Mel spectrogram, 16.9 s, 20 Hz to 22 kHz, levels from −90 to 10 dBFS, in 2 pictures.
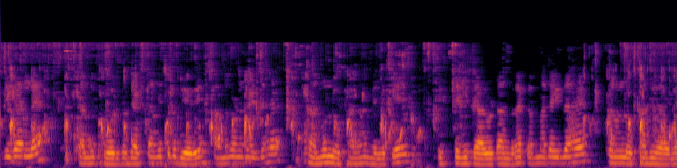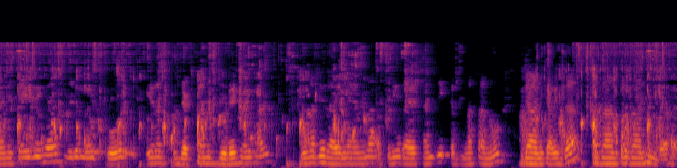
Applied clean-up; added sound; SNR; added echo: classical method WPE with log-MMSE.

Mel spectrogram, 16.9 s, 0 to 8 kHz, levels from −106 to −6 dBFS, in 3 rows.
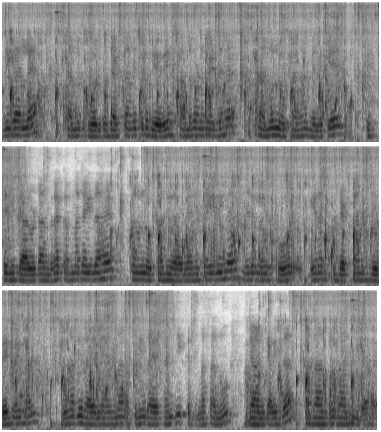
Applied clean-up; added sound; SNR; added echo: none; Liquid; 7 dB; reverberation time 0.3 s.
